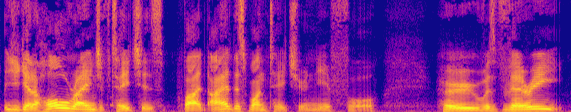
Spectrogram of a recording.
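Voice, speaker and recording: A man's voice: mid-range voice, normal speed, creaky, darkish tone, no echo. A young man, co-hosting a podcast with teasing, dry banter. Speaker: podcast co-host. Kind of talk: casual chat.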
